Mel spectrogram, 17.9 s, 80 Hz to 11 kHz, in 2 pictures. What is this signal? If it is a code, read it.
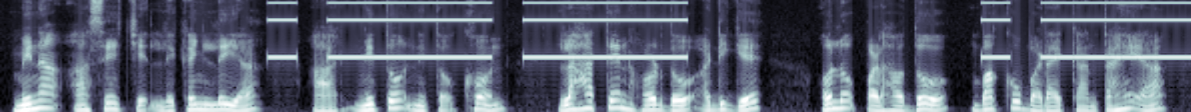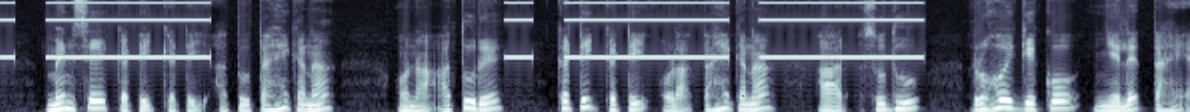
Beep code, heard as beeps from a small speaker, played three times, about 2000 Hz, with speech in Santali. 1 short, 2 long.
